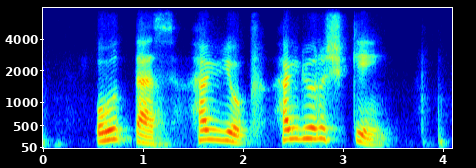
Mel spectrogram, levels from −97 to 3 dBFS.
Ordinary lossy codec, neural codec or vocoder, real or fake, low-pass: Opus, 32 kbps; codec, 16 kHz, 0.3 kbps, FocalCodec; fake; 7.2 kHz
